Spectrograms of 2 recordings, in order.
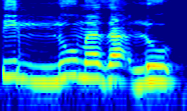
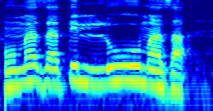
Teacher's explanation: لام کو کھینچیں گے نہیں۔ بعض ساتھی یہاں پر لام کو کھینچ دیتے ہیں، ہمزۃ لمزہ اس طرح سے پڑھتے ہیں۔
